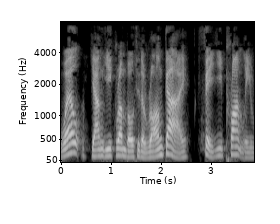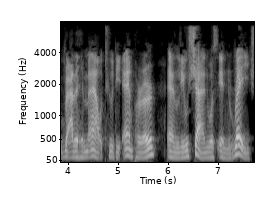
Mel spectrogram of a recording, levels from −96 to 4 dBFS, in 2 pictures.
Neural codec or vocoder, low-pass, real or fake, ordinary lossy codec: vocoder, 44.1 kHz, 80 mel bands, Vocos; 7.2 kHz; fake; MP3, 32 kbps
